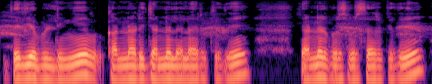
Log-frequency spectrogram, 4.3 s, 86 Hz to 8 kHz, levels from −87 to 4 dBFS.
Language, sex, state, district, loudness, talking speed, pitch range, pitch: Tamil, male, Tamil Nadu, Kanyakumari, -17 LUFS, 140 wpm, 115-125 Hz, 115 Hz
